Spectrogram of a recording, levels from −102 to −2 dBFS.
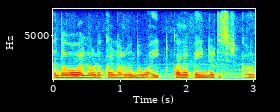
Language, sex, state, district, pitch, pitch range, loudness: Tamil, female, Tamil Nadu, Kanyakumari, 195 Hz, 185-195 Hz, -17 LUFS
